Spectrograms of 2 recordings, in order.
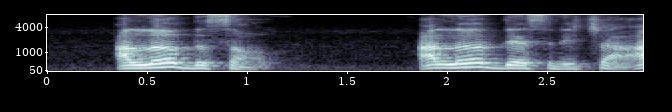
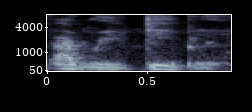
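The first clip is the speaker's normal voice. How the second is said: much softer, lower, almost murmured reply; quiet answer; 10 semitones lower, 17 dB quieter than usual. Shown as a demonstration. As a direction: answer yourself very softly. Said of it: "Titan, how do you breathe?".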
